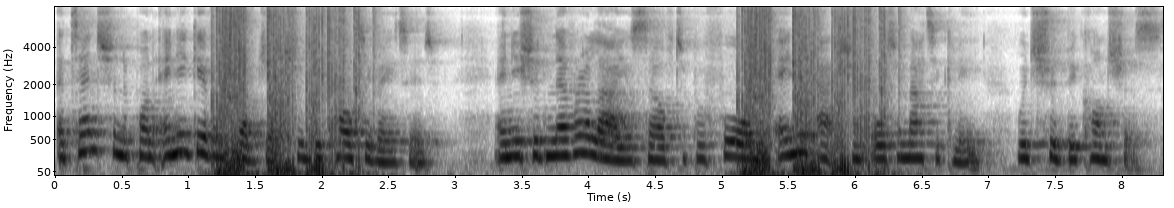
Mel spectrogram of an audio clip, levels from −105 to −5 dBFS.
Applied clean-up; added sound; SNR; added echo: none; Tearing; 4 dB; reverberation time 0.5 s.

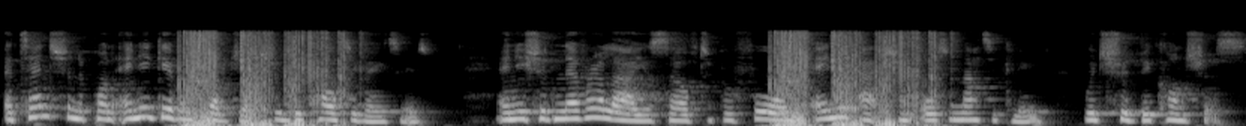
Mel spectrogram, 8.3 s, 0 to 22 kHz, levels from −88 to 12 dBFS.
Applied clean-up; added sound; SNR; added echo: classical method WPE with log-MMSE.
